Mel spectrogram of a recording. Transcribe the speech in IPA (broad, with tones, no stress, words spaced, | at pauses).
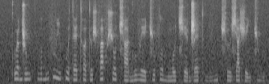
kʷʼa˧ɖ͡ʐu˧v pʰṳ˧lˠbo̤˦fvi˨˦ kʷɛ˨tɛ˨˦tʰʌ˨tɯ˧ʃ fa˦fʃo˧t͡ɕʰa˨ ɡu˧ve˨t͡ɕu˧flˠo̤˨ ŋʷɯ˨˦t͡ɕʰe˨ɖ͡ʐɛ˧ tʰṳ˨vo̤˦ t͡ɕʰɯ˨ ɕa˦ʃe˨˦ʎt͡ɕṳ˦˨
